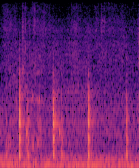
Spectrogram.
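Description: Faint light clicks, about two a second, from a plastic threaded fitting being turned by hand on the pump's port, its threads wrapped in plumber's tape.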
